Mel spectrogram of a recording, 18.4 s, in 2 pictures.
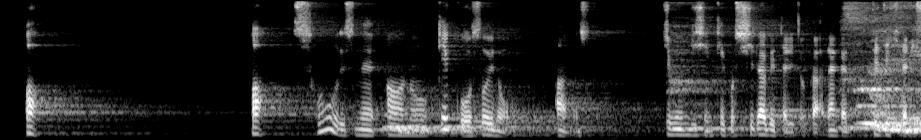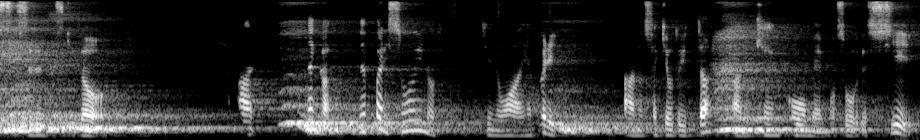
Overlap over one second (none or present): present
